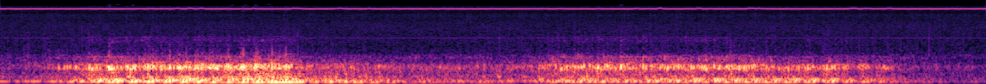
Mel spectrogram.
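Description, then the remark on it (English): Bill's car engine rumbles in two drawn-out swells separated by a brief lull, a steady mid-loud drone as the car pulls off and drives away, with no voices. “Carla Descari waved happily after Bill's car.”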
